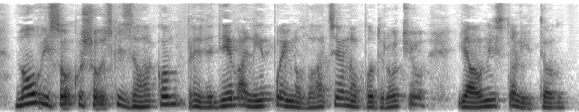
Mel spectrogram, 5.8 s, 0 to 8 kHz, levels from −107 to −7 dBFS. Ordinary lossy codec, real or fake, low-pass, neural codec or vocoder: MP3, 48 kbps; fake; 7.2 kHz; codec, 16 kHz, 2 kbps, FreqCodec, larger model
